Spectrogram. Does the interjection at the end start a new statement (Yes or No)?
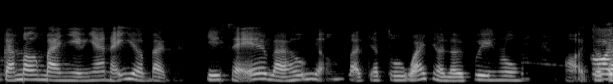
Yes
